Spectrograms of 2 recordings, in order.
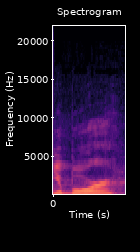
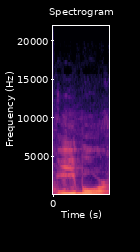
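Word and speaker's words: Ybor: massive shooting at what how do they say say that Yore uh eore eore yeah eore eore this week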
